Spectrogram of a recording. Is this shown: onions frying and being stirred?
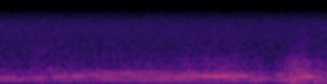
no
